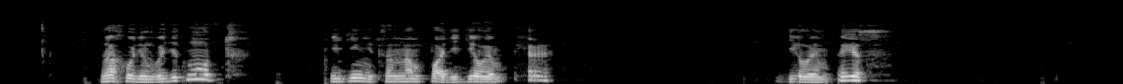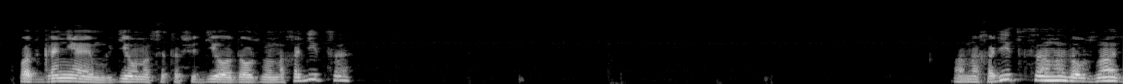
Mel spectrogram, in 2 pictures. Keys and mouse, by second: 1.6 middle click, 3.4 KP_1, 4.9 r, 11.5-13.0 drag, 14.5-16.1 drag, 17.4 KP_3, 19.0-21.2 drag.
